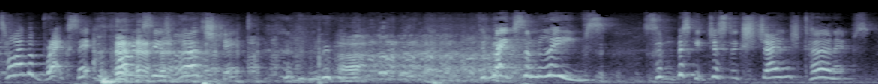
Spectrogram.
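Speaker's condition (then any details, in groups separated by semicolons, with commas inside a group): Tourette's; tics since about age six, neurological, believed inherited, intensified in early 20s, no wish for pill to stop tics; tics much more noticeable than in childhood, tics fluctuate and change over time; swearing tics like fuck it, random word tics like hedgehog, salad, geronimo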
